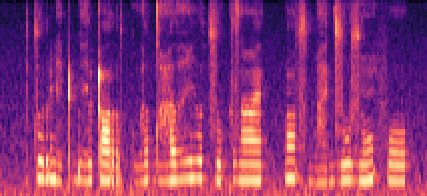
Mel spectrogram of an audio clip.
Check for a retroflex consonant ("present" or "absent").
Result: present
